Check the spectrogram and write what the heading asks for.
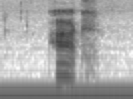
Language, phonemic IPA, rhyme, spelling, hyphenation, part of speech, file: Dutch, /aːk/, -aːk, aak, aak, noun, Nl-aak.ogg
- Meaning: barge (type of ship that sails on rivers)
